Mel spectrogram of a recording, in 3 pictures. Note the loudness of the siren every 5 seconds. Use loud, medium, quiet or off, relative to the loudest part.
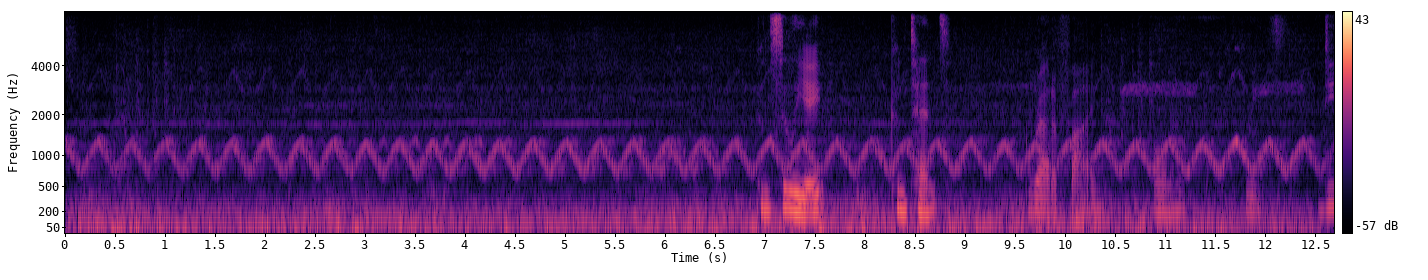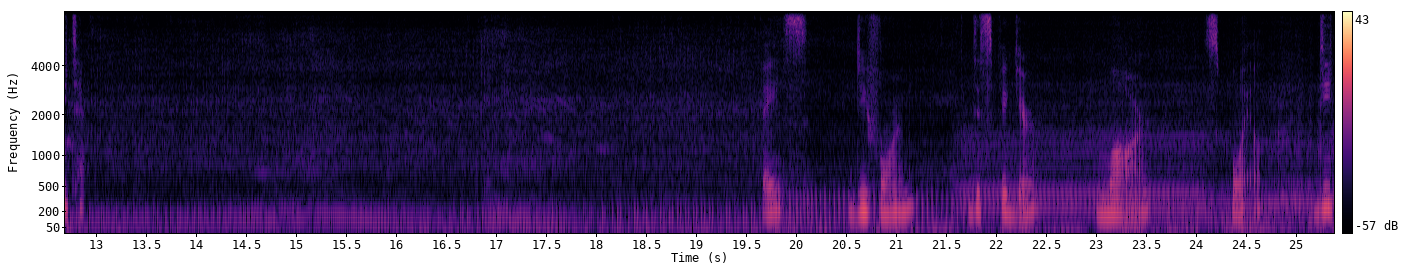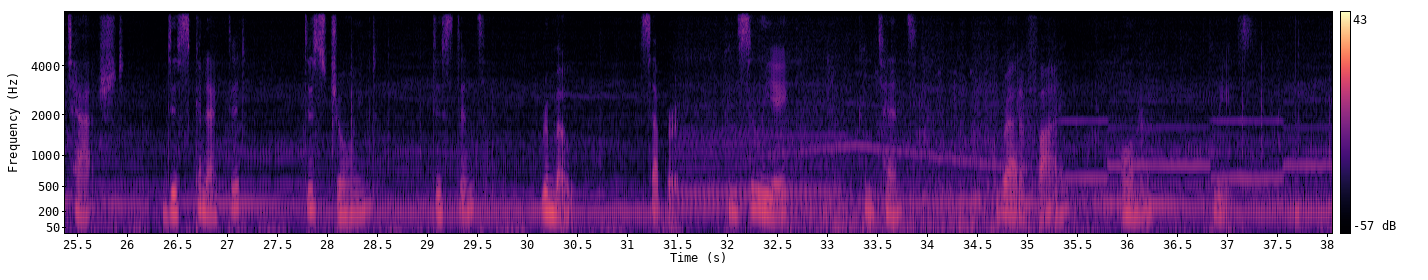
loud, loud, loud, off, off, off, medium, medium.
